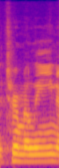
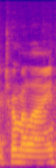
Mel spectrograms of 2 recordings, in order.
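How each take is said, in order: First: Long EE in the last syllable of "tourmaline"; "tourmaline" ending in "leen". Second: Long I, as in "line", ending "tourmaline". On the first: Reviewer offering viewers one way to say the pen's color, "tourmaline" ending in "leen". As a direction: say "tourmaline" as TOUR-muh-leen. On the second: Reviewer offering viewers the other way to say the color, "tourmaline" ending in "line". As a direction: say "tourmaline" as TOUR-muh-line. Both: Shown as a demonstration. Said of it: "however you may want to pronounce it".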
